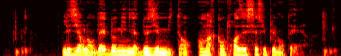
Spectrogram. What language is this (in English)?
French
